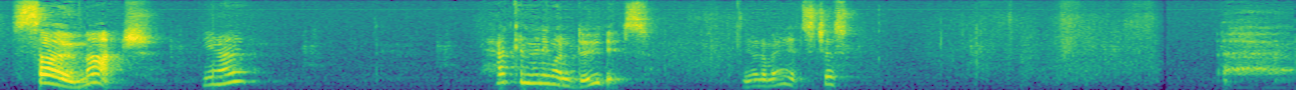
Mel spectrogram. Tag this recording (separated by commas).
Speech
